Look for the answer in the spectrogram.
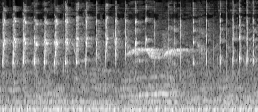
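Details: Pet lovebird (minor kering type) training recording: rapid dry chirps repeated about four per second, with a brief rising whistled phrase in the middle; low background hum.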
